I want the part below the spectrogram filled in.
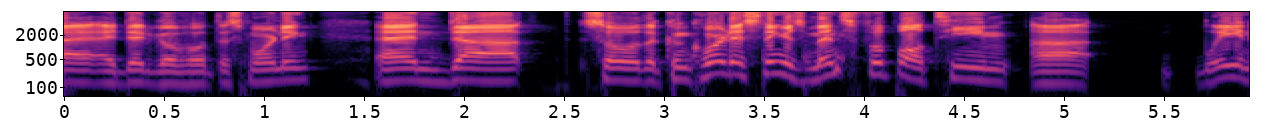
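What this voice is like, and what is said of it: Usual voice. Nothing is said of it.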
